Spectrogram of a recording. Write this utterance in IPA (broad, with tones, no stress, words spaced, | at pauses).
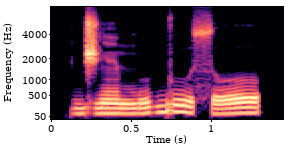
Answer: d͡ʒɛ̃˨mu˨˦ɡu˦˨so˨˦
